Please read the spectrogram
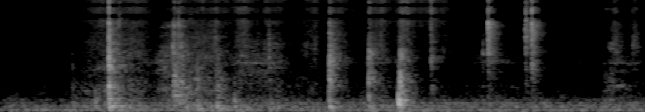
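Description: Small plastic toy plates and cups being handled: faint, scattered light clicks and taps, about half a dozen spread over a few seconds.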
